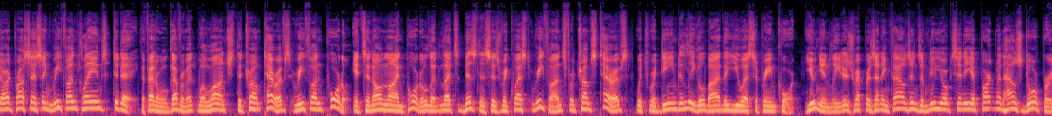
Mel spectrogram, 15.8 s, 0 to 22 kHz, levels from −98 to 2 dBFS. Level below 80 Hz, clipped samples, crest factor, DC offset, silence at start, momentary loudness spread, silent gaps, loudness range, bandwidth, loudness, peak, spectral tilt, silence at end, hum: -52 dBFS; under 0.1%; 16 dB; under 0.1%; 0 s; 3 LU; none; 1 LU; 15.5 kHz; -18 LUFS; -2 dBFS; -5.5 dB/octave; 0 s; none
